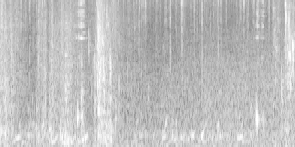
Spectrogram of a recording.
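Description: A fire crackles in a stove.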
